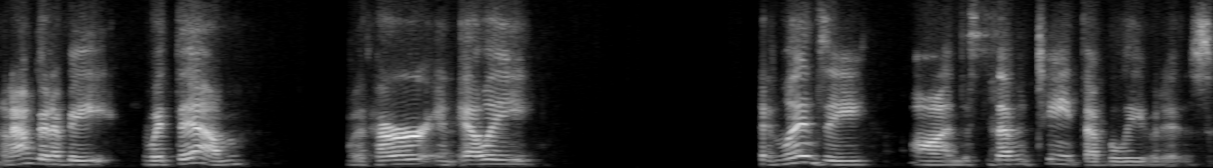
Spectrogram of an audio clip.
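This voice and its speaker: A woman's medium-pitched, bright, sharp voice at a very slow pace, with long, frequent pauses, ordinary pitch variation and big swings in loudness. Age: 60s. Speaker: keto livestream co-host. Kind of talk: personal testimony.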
